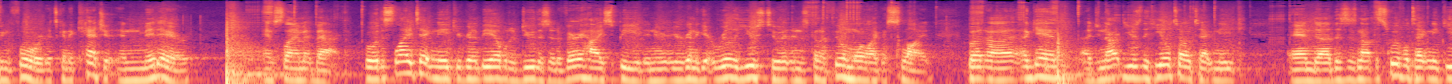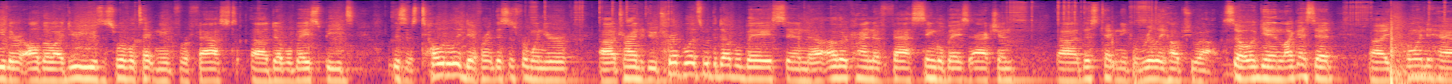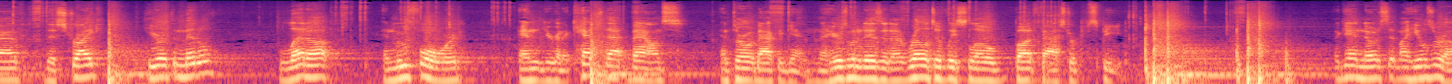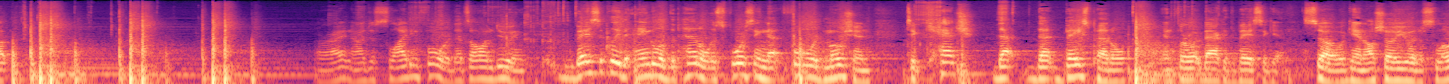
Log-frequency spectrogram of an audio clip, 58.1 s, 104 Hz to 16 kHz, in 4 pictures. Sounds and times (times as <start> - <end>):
Speech: 0.0 - 2.0, 2.6 - 40.4, 42.4 - 43.8, 46.7 - 58.0
Bass drum: 2.2 - 4.8, 10.5 - 11.2, 28.4 - 31.6, 34.9 - 36.6, 40.5 - 42.6, 43.6 - 46.8, 54.9 - 55.9
Snare drum: 2.3 - 5.0, 10.5 - 11.8, 28.2 - 31.3, 34.9 - 36.4, 40.5 - 42.5, 43.7 - 46.4, 54.9 - 55.7.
